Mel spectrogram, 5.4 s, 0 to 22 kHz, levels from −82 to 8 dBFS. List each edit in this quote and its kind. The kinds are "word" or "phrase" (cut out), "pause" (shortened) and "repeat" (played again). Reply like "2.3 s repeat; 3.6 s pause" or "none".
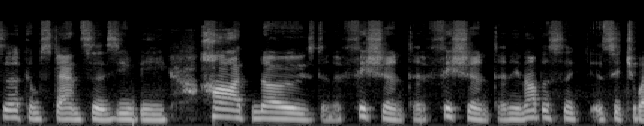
1.1 s word; 3.5 s repeat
